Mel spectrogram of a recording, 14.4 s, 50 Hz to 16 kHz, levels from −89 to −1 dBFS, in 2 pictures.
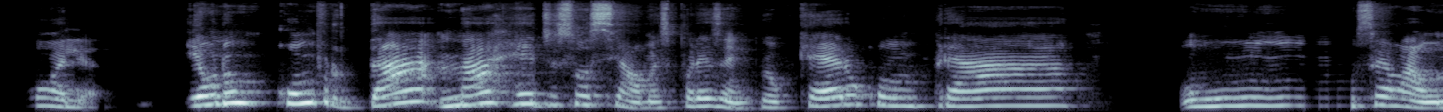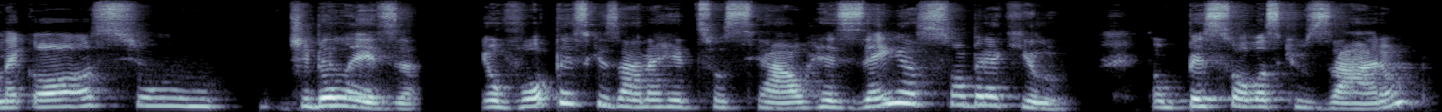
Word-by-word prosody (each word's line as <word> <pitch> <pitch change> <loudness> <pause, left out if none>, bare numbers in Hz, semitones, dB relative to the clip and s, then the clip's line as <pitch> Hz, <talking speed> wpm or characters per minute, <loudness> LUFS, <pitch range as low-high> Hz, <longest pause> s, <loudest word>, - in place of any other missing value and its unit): Olha, 245 -5 -6 0.4
eu 280 +2 +5
não 350 +1 +6
compro 350 - +4
da 295 - +3
na 280 +7 +3
rede 325 -3 -1
social, 290 -7 0
mas 190 +1 -6
por 220 +6 -7
exemplo, 210 -6 -3
eu 195 - -6
quero 260 +7 -1
comprar 265 0 -3 0.5
um, 260 +3 -4 0.2
sei 270 +2 -3
lá, 230 -6 -1
um 190 0 +3
negócio 245 +4 -1 0.2
de 225 +1 -8
beleza. 190 -10 +4 0.3
Eu 215 0 0
vou 235 +5 0
pesquisar 310 -10 -1
na 225 - -1
rede 220 -2 -4
social 200 -3 -1
resenhas 235 - +3
sobre 295 -3 0
aquilo. 195 - -3 0.3
Então 210 0 -7
pessoas 235 +1 +2
que 230 -1 -13
usaram, 185 - -1
250 Hz, 140 wpm, -21 LUFS, 210-280 Hz, 0.5 s, não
